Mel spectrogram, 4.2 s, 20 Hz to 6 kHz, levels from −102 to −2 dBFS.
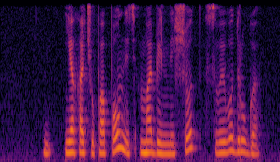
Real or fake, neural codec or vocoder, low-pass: real; none; 5.4 kHz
